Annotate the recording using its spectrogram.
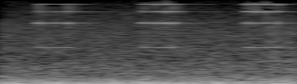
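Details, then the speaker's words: Three short high electronic beeps over room noise: a Medtronic Enlite continuous glucose monitor linked to a MiniMed pump alerting for sensor and calibration error, asking for a meter blood glucose. "I'm gonna show you what it's beeping for. Right after, so before I left to go to the grocery store, it was having the error."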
